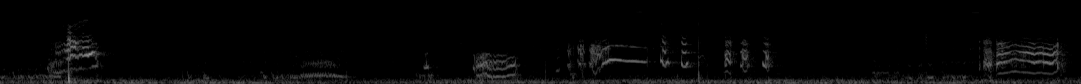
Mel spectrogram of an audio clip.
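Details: A cat gives scattered, wavering meows and short yowls separated by quiet gaps, over a steady low background hum.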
